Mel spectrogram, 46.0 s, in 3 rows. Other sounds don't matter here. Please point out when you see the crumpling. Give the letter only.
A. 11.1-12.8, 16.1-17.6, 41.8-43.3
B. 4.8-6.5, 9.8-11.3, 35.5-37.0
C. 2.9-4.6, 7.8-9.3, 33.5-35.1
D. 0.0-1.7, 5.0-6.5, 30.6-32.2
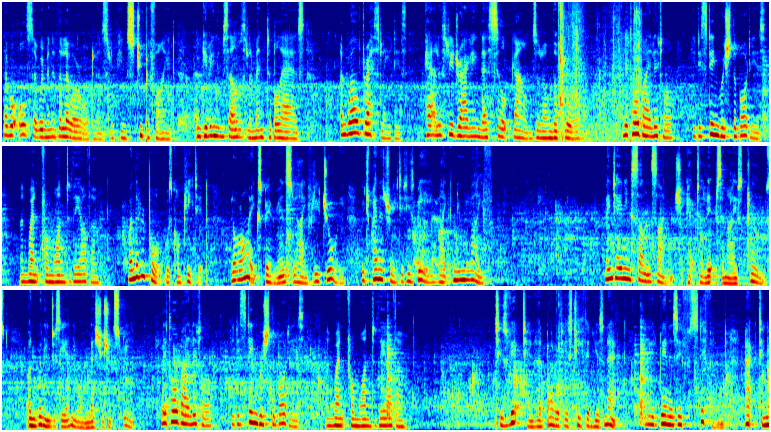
A.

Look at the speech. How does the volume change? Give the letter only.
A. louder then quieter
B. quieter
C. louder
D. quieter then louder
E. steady
E.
